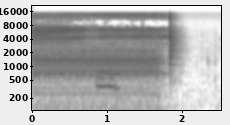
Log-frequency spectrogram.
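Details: 3-year-old boy with flu doing self-inhalation with a nebulizer; a steady buzzing compressor hum stops abruptly with a click as the nebulizer switches off.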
